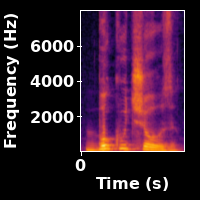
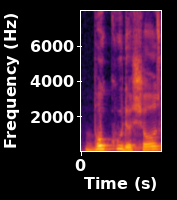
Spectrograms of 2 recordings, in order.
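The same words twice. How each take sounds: First: The vowel in de is dropped. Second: The vowel in de is fully pronounced.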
